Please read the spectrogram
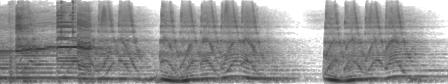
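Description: Two overdubbed synthesizer lines playing solo in short phrases, their pitch swooping down and back up, with a brief gap about three seconds in. An auto-panner swirls them left and right, set slightly out of phase with each other.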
